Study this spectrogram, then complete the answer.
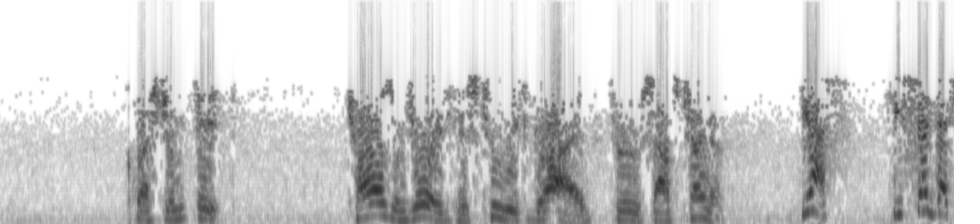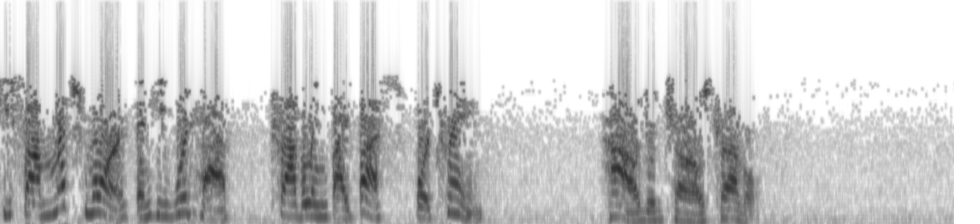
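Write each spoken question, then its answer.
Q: How did Charles travel?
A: By car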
